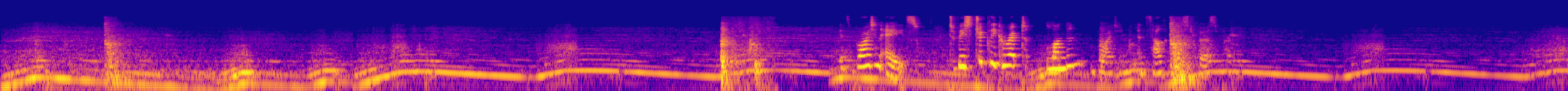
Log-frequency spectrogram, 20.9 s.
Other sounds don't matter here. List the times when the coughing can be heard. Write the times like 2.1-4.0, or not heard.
not heard.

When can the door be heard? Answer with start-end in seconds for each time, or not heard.
0.5-2.2, 9.6-10.3, 14.7-16.5.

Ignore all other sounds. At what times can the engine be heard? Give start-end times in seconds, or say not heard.
0.0-20.8.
